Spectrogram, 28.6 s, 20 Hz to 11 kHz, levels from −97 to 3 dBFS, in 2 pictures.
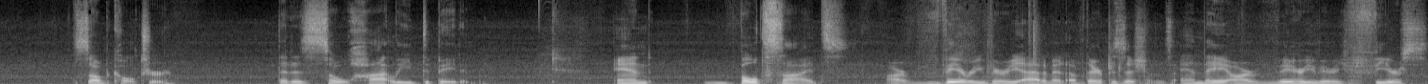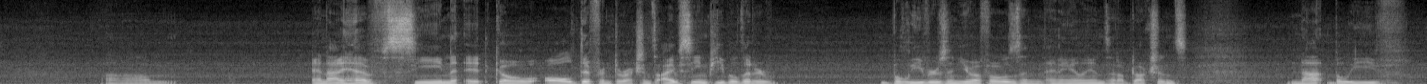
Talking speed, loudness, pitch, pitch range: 100 wpm, -28 LUFS, 95 Hz, 90-100 Hz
